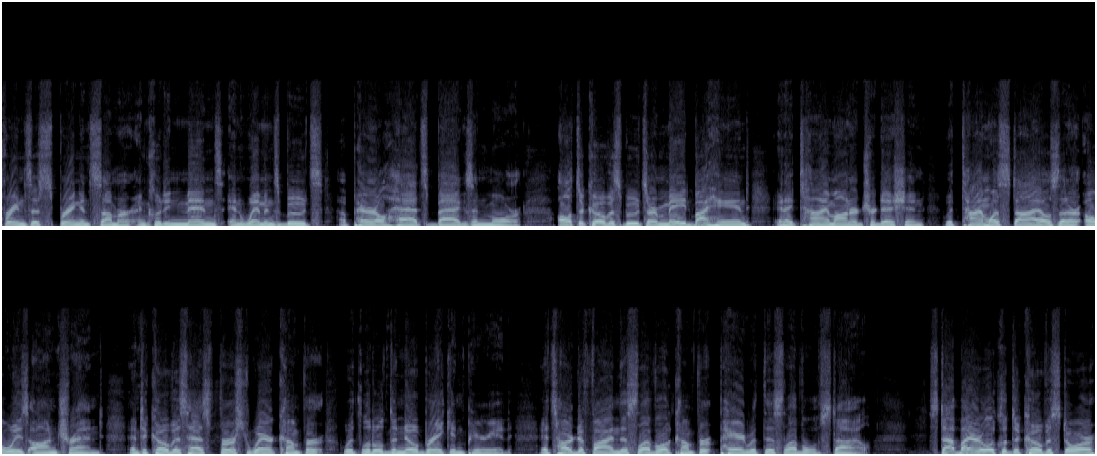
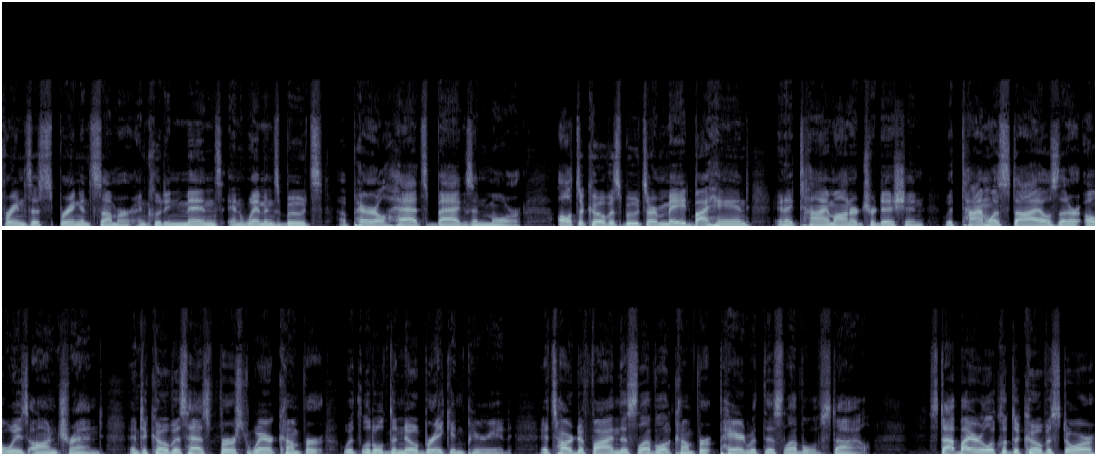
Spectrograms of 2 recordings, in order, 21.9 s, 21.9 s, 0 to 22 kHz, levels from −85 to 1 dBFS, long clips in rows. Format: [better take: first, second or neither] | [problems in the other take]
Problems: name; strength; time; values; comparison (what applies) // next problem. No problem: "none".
second | distortion; slight; 10 dB below the speech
